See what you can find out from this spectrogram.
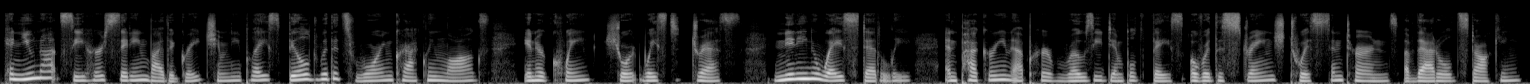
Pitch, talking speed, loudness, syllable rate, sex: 185 Hz, 170 wpm, -19 LUFS, 4.4 syllables/s, female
